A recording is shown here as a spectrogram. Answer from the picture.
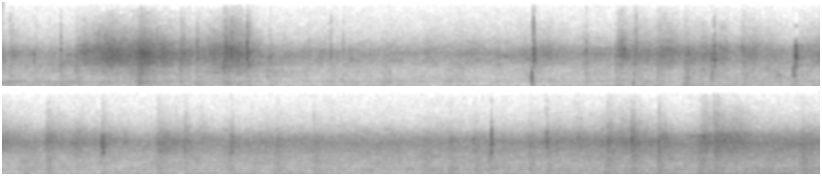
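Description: Light crackling of dry leaves being handled by a baby macaque, a few sharp crinkles spread through, over a steady low rumble.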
